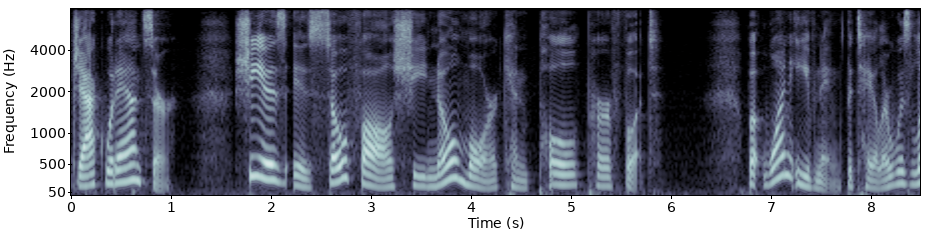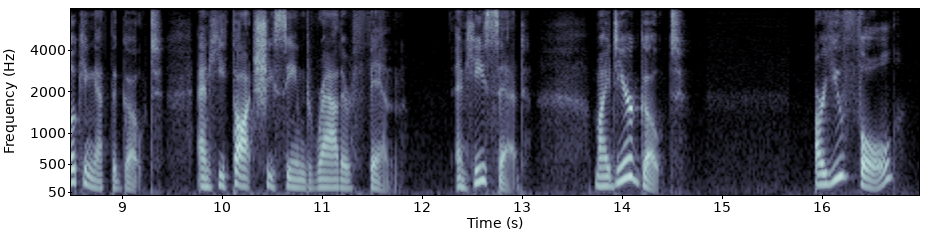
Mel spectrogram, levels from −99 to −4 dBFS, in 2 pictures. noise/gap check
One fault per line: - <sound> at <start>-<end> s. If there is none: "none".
none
